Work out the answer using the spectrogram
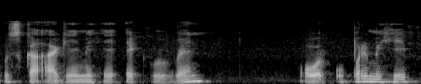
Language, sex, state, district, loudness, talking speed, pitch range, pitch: Hindi, male, Arunachal Pradesh, Papum Pare, -23 LUFS, 115 wpm, 100-125 Hz, 110 Hz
